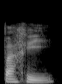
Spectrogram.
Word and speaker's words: Paris: Parisia Paris is pronounced as Pahi in French and Pahisia are Paris pe people from coming from Paris.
